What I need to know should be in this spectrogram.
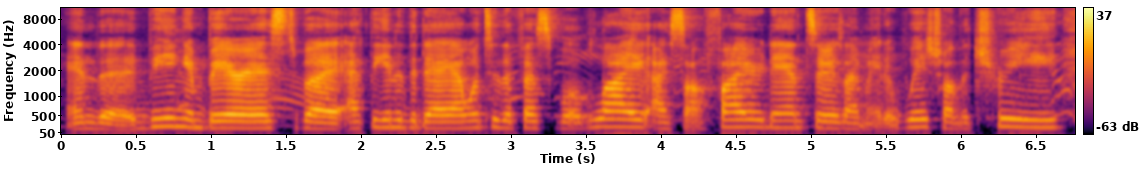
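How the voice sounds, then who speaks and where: A woman's voice: on the low side, fairly even intonation, a little fast, smooth, natural voice. A woman voicing a cheerful young woman character from a life-sim game, speaking in a gushing, slightly raised voice.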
